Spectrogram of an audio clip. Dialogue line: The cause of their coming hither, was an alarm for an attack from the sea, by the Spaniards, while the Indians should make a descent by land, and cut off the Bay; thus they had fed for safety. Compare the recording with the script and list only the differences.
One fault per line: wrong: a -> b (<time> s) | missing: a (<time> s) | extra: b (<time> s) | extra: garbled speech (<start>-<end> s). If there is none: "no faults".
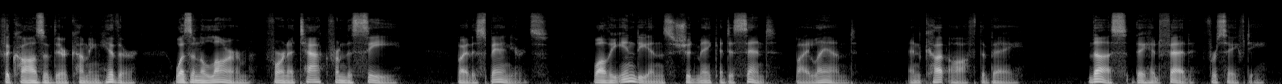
no faults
